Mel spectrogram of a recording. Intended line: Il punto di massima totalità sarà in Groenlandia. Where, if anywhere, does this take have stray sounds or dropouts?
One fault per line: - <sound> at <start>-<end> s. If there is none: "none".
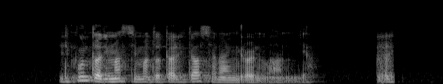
- laugh at 3.8-3.9 s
